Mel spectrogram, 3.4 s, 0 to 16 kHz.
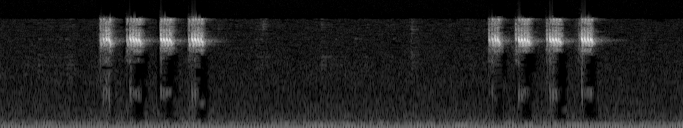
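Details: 알락귀뚜라미 cricket recorded by the National Institute of Biological Resources, 2020: two crisp high chirps, each of four rapid pulses, separated by about two seconds of silence over a faint low hum.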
